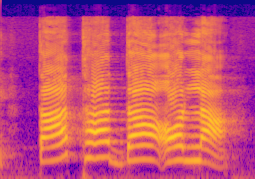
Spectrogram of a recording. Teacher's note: ता, था, दा और ला इनका उच्चारण हम कहाँ से करते हैं? दंत से करते हैं।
